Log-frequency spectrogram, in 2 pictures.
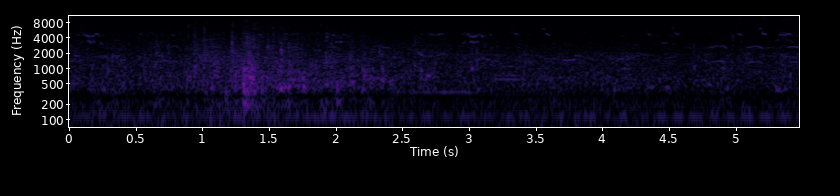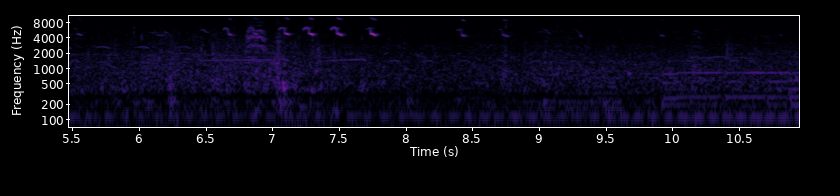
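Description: Birds calling in a quick series of sharp, short, high notes about seven seconds in, over waterfront background noise. Music begins near the end.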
